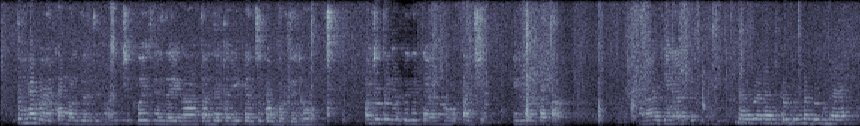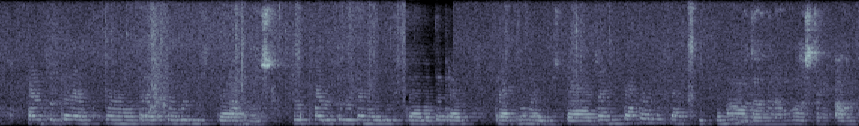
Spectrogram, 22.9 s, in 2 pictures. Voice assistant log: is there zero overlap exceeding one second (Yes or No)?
Yes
